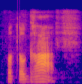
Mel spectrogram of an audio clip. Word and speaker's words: photographe: La pronunciación es photograph. La PH, al igual que en inglés, se pronuncia como F y la E al final es muda.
